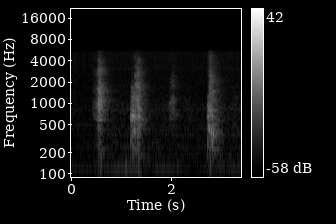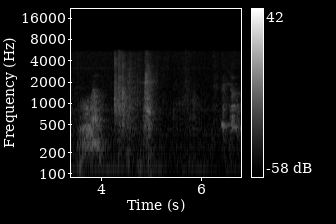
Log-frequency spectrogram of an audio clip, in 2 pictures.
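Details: Angry during play with his owners, Vegas the Shih Tzu breaks into a sneezing fit. Quick, explosive noisy bursts repeat roughly every half second to second, some paired, over a low steady hum.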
